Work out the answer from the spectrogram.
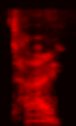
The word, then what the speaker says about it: Tai: Is it Ty or Tay? Ty. Tay's my sister. Well, it's spelled Tai. Yeah, Tai, like Tai Chi.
